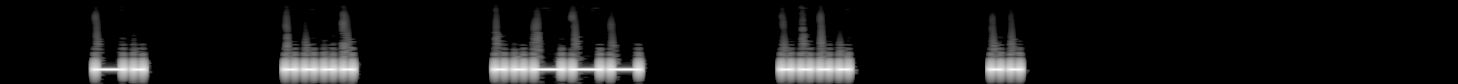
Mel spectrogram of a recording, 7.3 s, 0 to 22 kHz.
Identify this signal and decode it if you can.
Morse code, heard as a keyed tone, about 25 wpm, spaced as for 10 wpm, 700 Hz. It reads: NH2HI
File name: Lesson 16g - Letter c - Call Signs 25wpm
